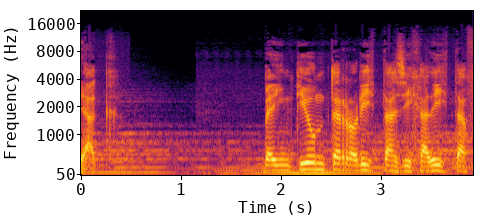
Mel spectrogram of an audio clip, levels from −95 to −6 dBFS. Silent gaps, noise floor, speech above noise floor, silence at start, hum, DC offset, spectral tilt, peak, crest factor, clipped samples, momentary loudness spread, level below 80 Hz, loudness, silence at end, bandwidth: none; -38 dBFS; 23 dB; 0 s; none; under 0.1%; -5 dB/octave; 0 dBFS; 16 dB; under 0.1%; 21 LU; -32 dBFS; -15 LUFS; 0 s; 13.5 kHz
